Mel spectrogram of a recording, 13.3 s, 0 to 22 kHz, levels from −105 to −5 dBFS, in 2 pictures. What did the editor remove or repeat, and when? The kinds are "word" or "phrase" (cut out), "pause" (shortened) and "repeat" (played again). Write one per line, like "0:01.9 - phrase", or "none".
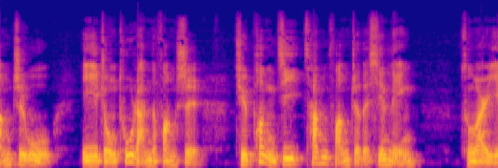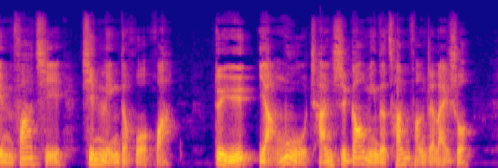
0:09.2 - pause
